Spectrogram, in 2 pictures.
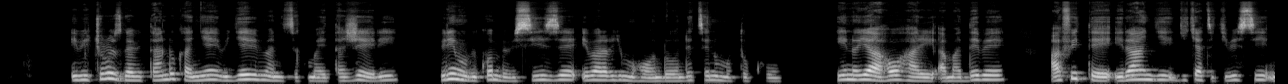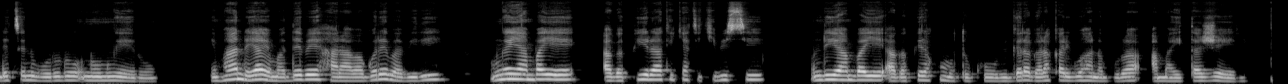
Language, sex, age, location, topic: Kinyarwanda, female, 25-35, Huye, finance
